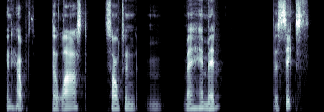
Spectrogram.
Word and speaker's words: Mehmed: He was first stationed in Constantinople and helped the last Sultan Mehmed VI. Not with an A, it's an Mehmed. Mehmed.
